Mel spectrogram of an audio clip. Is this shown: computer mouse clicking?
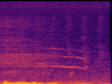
no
